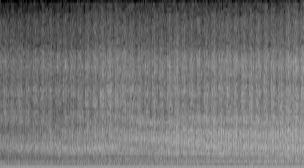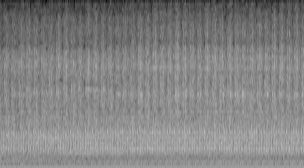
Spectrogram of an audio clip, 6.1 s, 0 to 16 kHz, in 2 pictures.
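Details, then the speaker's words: 2010 John Deere 1545 Series II 4WD diesel tractor idling with hood open: a steady low idle with a light, fairly even rattle about two or three a second; thought to be the exhaust rattling at its springs. "I I think that's just the exhaust rattling right there where you can see those Springs but that's just me"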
